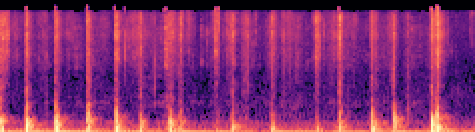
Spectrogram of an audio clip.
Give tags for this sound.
Walking Grass Animal Steps

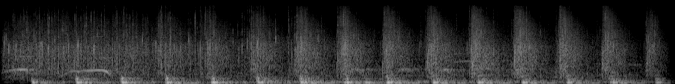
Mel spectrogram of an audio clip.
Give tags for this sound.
applaud applauding applause audience auditorium group hand-clapping Holophone theatre

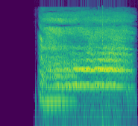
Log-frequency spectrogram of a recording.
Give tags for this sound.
processed scream

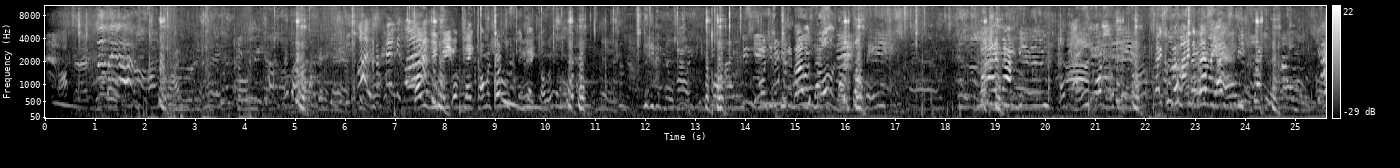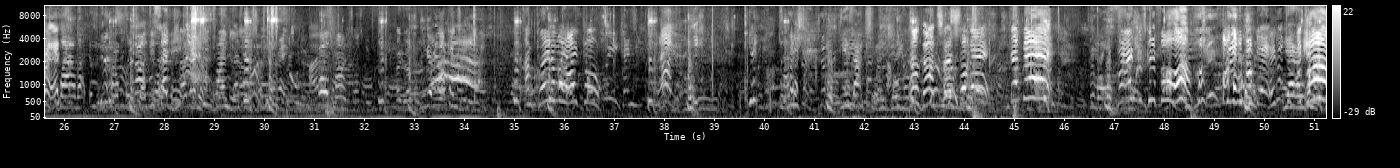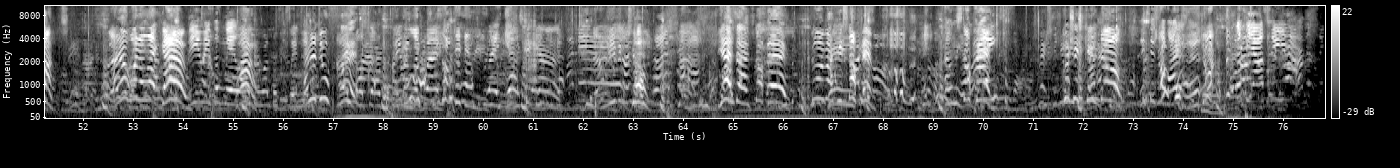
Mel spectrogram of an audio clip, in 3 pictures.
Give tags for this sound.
Children Fun Games Kids Play Playground Playing

